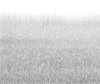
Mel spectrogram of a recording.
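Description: Steady traffic noise from a busy multi-lane road: an even rushing hiss of cars and engines with no single vehicle standing out.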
